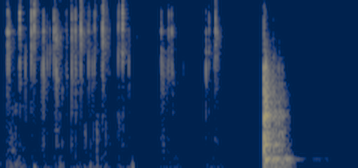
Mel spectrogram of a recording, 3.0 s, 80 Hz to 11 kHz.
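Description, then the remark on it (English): Two six-sided dice rattle and clatter across a hard surface in a quick burst of clicks, a couple of small bounces, then one final sharp knock as they settle. No one speaks. “So he is going to roll plus sly, which is plus one, on 2d6.”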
